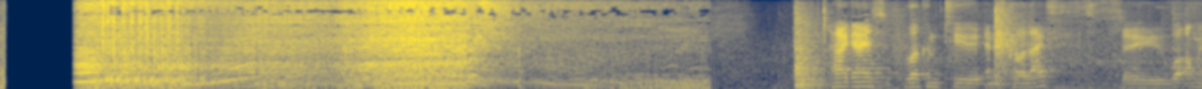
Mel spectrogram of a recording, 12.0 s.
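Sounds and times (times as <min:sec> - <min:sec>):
car engine revving: 0:00.8 - 0:07.2.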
